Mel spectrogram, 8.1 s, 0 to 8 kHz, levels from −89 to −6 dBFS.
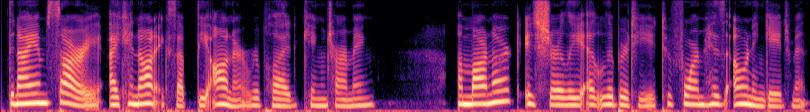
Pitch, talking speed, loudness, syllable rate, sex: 205 Hz, 170 wpm, -16 LUFS, 5.3 syllables/s, female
